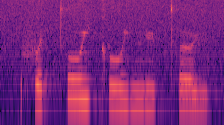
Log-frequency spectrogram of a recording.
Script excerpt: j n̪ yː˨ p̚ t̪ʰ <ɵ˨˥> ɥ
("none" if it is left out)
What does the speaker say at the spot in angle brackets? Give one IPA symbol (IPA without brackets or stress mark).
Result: ɵ˨˩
